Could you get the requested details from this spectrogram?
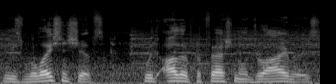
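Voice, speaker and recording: At a moderate pace and with fairly even intonation, a man speaks in a dry recording with no echo and faint music behind him. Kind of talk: interview answer. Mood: proud, relaxed. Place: street.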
